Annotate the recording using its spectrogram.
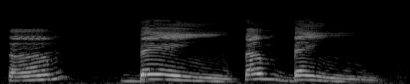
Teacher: Esse M aqui vai ter som de I, juntamente com esse outro N, ó. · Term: semivogal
